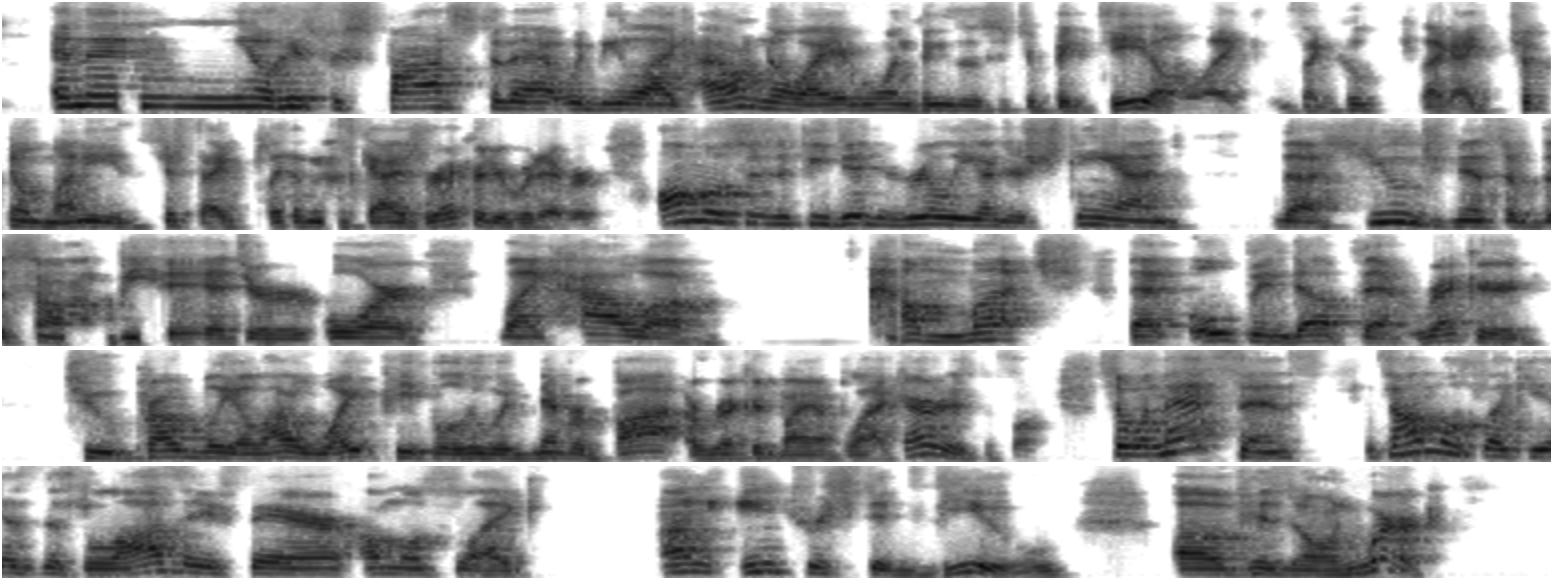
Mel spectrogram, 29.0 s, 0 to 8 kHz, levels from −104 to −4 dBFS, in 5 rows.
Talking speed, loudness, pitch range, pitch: 215 wpm, -19 LUFS, 125-185 Hz, 140 Hz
